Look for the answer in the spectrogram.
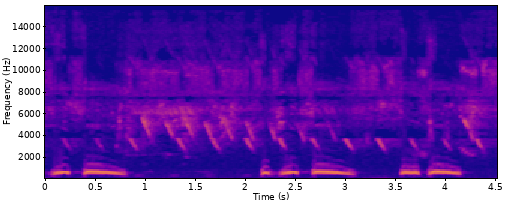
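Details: Decoy spotted dove used in bird trapping, cooing low, round, short-then-long phrases while many thin, descending chirps from small birds pattern the background.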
